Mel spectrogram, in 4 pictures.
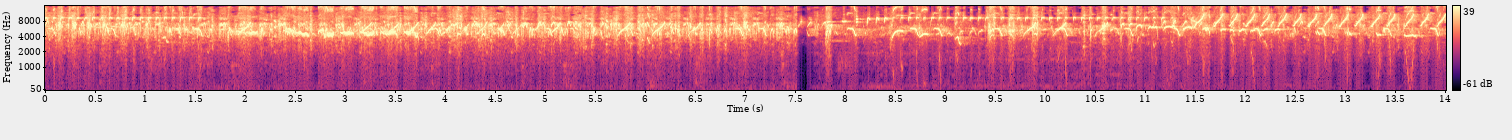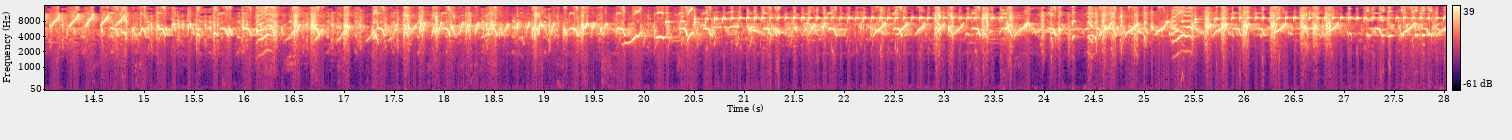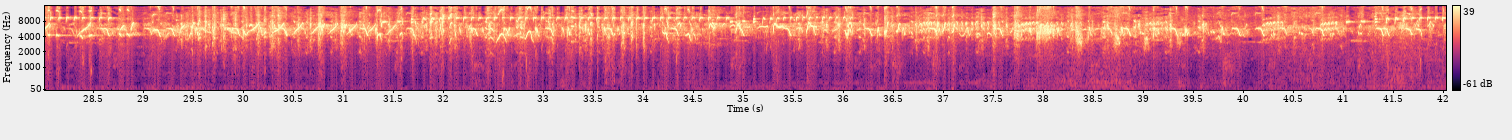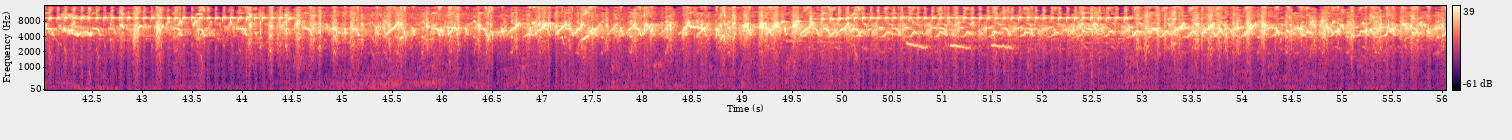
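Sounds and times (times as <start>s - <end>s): small birds chirping: 0.0s - 56.0s
thin high whistle: 50.6s - 51.8s.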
